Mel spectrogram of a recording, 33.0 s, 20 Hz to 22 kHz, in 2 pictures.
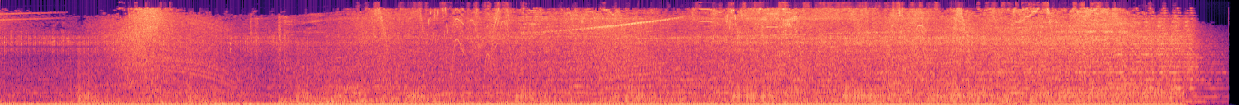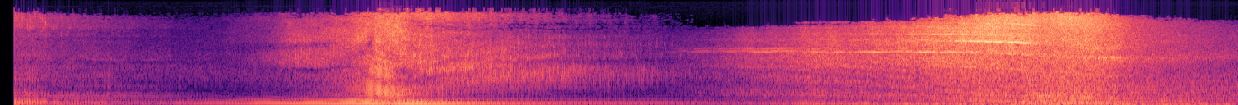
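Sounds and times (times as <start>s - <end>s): aircraft flying past: 0.0s - 15.9s, 16.7s - 33.0s
high whine sliding down: 0.0s - 15.9s.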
